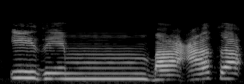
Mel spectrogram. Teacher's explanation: ठीक है, इज़िम बाअसा, आइन को वस्ते हलक से अदा करेंगे और सा जबान की नोक और सामने वाले दो दांतों के सिरे · मीम की अदायगी किससे होती है? दोनों होंठों के मिलने से।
